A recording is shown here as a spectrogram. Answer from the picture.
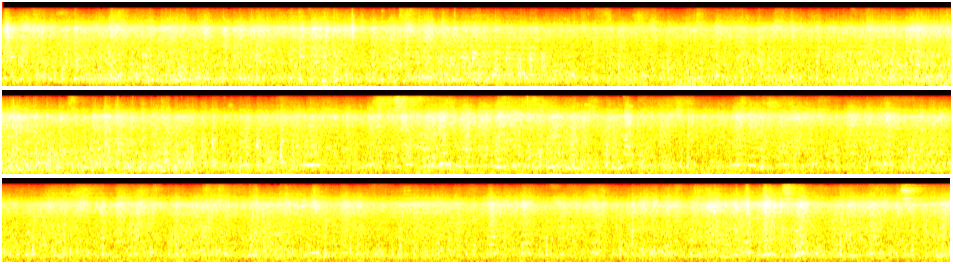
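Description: Freight train's covered hopper and tank cars rolling past: a steady rumble of steel wheels on rail, with the clickety-clack of wheels passing over rail joints.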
